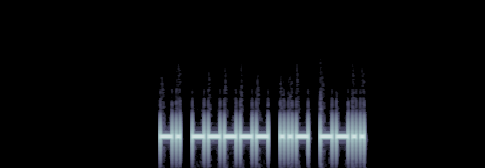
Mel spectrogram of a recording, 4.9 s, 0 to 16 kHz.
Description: Morse code, heard as a keyed tone, about 28 wpm, 700 Hz. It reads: N0UZ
